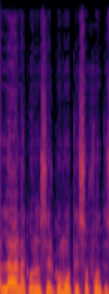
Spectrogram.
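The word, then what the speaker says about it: Ctesifonte: van a conocer como tesofe se escribe con con c y con t le decimos tesofe que en griego significa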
